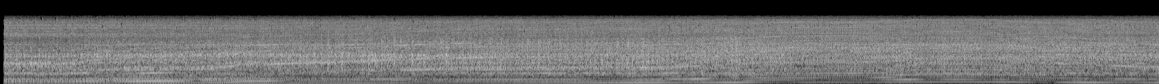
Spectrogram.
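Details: 1990 Honda Accord petrol engine with 10W-40 oil revved to 2000–2500 rpm and settling back, knocking noise in the mid-rev range.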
